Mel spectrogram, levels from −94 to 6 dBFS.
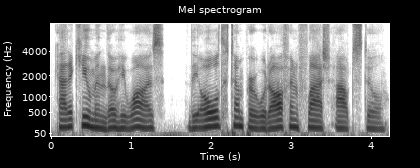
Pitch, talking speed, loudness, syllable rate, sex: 145 Hz, 170 wpm, -16 LUFS, 4.4 syllables/s, male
